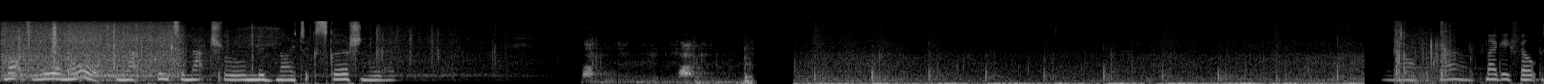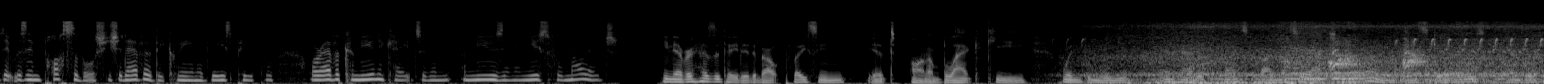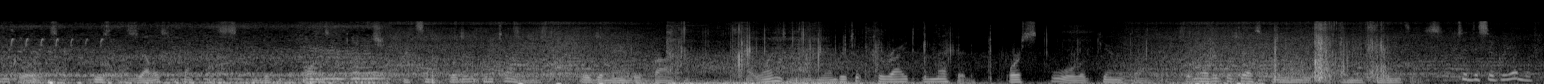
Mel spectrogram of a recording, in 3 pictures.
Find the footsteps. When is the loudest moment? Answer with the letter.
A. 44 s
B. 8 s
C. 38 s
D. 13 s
A.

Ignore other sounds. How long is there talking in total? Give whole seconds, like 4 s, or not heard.
36 s.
